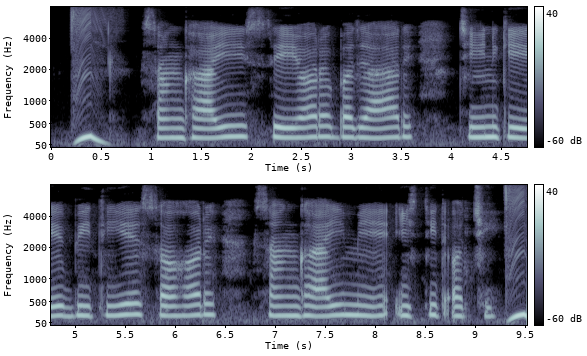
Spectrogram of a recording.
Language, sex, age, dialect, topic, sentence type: Maithili, female, 18-24, Southern/Standard, banking, statement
